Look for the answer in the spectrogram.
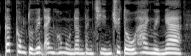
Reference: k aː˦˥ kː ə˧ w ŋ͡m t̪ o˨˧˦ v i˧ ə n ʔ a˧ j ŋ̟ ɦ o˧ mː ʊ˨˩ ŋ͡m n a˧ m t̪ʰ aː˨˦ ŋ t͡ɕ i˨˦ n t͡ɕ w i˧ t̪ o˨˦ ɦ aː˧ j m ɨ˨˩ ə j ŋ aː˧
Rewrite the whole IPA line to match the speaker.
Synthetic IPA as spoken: k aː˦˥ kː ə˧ w ŋ͡m t̪ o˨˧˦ v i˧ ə n ʔ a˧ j ŋ̟ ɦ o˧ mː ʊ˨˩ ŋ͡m n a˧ m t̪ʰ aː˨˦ ŋ t͡ɕ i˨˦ n t͡ɕ w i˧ t̪ o˨˦ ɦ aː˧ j ŋ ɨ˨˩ ə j ŋ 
